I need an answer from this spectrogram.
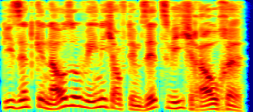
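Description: Guy doing a loud cheeky passenger, raised pitch, snappy and defiant, dry sound. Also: animated, moderate pace, no room sound, natural voice. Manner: snappy, provocative.

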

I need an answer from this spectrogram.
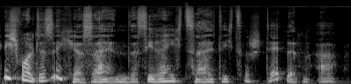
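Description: A man voicing a calm, wry old monk sweeper who speaks slowly and soothingly, in an audiobook character voice. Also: mid-range voice, breathy edge, full character voice. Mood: calm, amused. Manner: slow, gently amused, soothing.

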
